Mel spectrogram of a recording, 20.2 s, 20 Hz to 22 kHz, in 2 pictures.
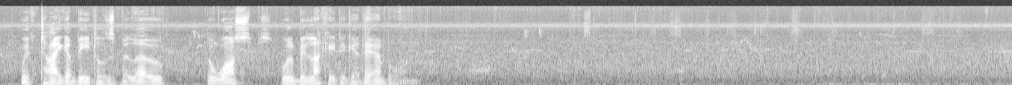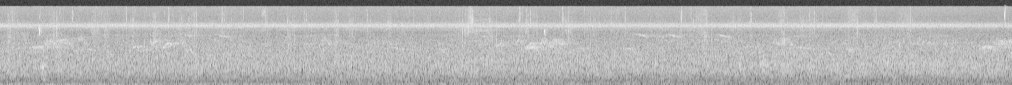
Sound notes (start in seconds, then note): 4.2 birds chirping; 4.2 munching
